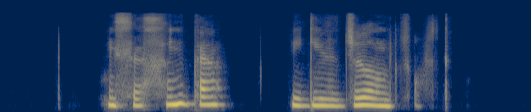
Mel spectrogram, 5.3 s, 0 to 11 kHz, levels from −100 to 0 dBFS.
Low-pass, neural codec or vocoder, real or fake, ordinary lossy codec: 7.2 kHz; codec, 16 kHz, 1 kbps, FreqCodec, larger model; fake; AAC, 48 kbps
